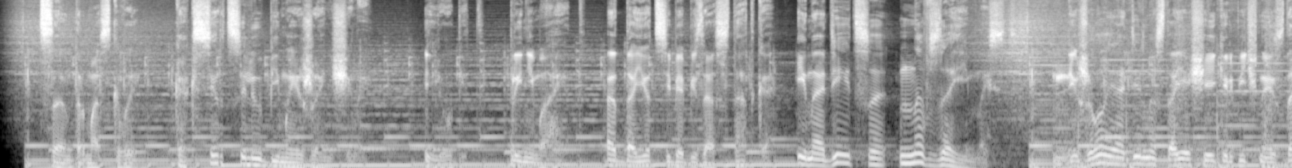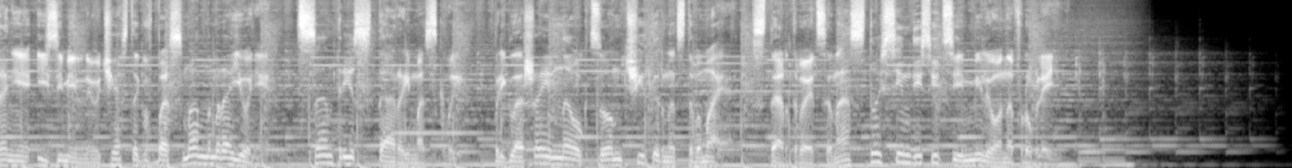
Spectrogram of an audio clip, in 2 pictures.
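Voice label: russian male commercial; voice demos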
